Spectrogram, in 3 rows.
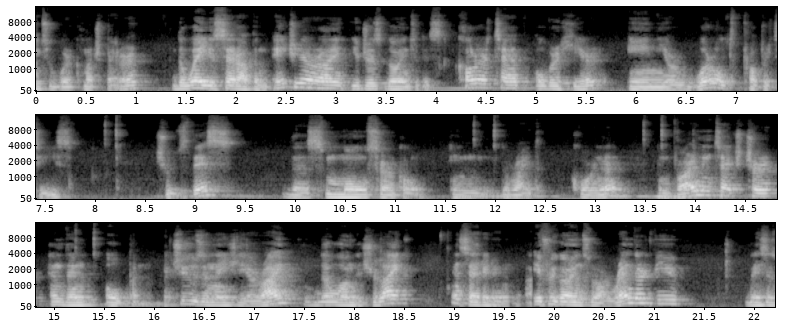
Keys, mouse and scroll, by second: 9.2-12.2 drag, 12.9-15.9 drag, 19.7 shift+z.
